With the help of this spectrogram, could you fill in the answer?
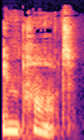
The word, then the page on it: impart: British English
